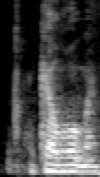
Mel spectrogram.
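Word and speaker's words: Kilchoman: How do you say that? Kilhoman or Kilcoman? Kilhoman.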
